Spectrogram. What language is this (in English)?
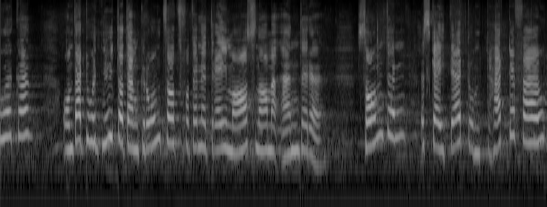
Swiss German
